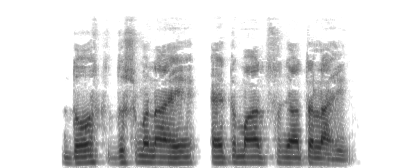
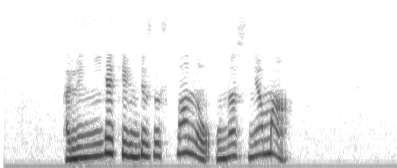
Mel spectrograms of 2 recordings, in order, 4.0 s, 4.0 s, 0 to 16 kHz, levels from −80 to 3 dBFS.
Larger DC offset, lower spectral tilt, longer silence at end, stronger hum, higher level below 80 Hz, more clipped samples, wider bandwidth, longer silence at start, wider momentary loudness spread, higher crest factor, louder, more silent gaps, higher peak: neither; second, -6.5 dB/octave vs -8.5 dB/octave; second, 0.5 s vs 1.1 s; second, none vs 50 Hz at -55 dBFS; second, -62 dBFS vs -54 dBFS; neither; about the same, 9 kHz vs 9.6 kHz; about the same, 0.65 s vs 0.65 s; about the same, 10 LU vs 8 LU; about the same, 16 dB vs 16 dB; first, -15 LUFS vs -23 LUFS; first, 2.02-2.10 s vs none; first, 0 dBFS vs -8 dBFS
